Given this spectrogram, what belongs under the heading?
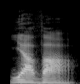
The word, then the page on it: yadah: Hebrew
